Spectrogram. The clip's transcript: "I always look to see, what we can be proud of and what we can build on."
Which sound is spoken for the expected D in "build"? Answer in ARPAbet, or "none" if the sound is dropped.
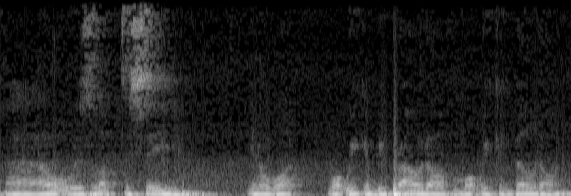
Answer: D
